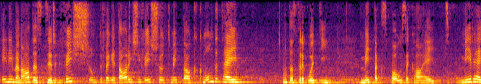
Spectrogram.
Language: Swiss German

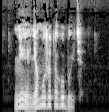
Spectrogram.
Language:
Belarusian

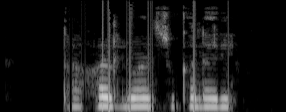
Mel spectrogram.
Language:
Pashto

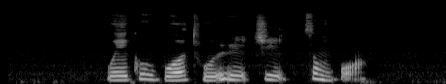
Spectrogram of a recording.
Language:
Chinese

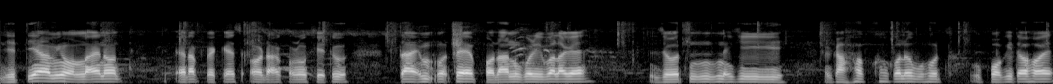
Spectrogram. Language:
Assamese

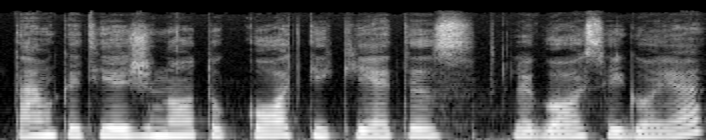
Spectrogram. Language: Lithuanian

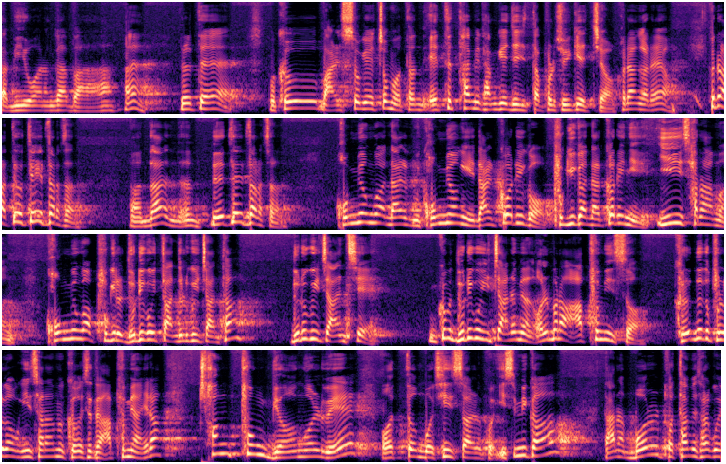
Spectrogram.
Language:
Korean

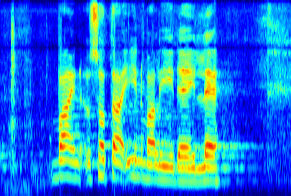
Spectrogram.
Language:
Finnish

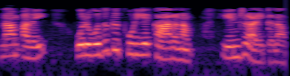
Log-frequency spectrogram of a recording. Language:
Tamil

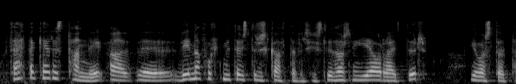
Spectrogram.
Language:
Icelandic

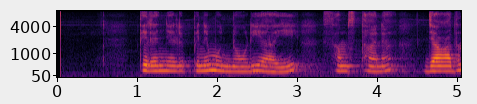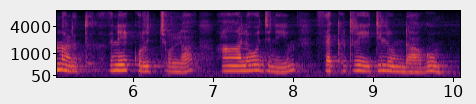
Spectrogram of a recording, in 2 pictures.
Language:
Malayalam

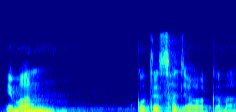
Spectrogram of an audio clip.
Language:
Santali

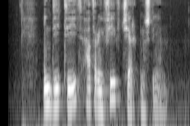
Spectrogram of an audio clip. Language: Western Frisian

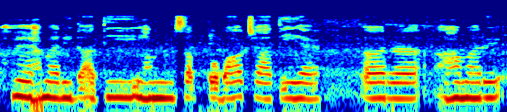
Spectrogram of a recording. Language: Urdu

